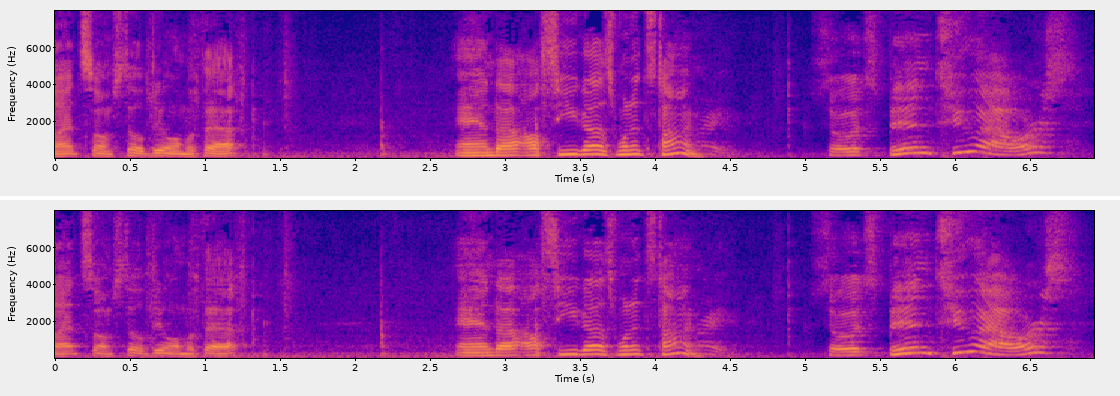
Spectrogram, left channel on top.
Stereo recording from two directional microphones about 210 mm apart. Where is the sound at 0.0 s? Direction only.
45° left (ahead or behind).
